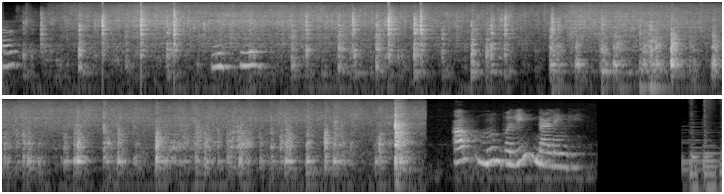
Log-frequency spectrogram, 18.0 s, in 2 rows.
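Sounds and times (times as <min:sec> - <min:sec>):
vegetables sizzling in hot oil: 0:00.0 - 0:14.3
steel spoon scraping a pan: 0:00.2 - 0:14.3.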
